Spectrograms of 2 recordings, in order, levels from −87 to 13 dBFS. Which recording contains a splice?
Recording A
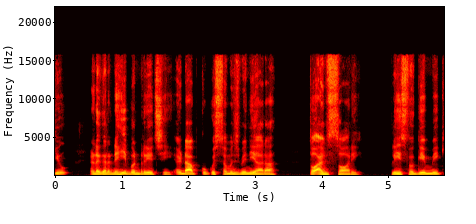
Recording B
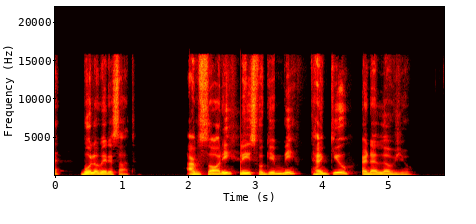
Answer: B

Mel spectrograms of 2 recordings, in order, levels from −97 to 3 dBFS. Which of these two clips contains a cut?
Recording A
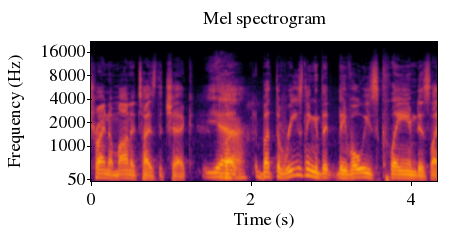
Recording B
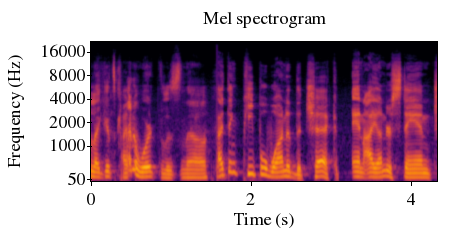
B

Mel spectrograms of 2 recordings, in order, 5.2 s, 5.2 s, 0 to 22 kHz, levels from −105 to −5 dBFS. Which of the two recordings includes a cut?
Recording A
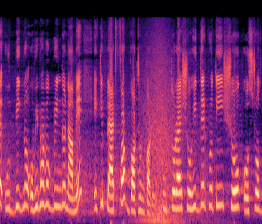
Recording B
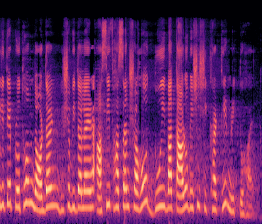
A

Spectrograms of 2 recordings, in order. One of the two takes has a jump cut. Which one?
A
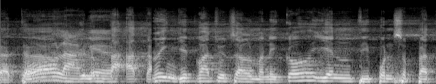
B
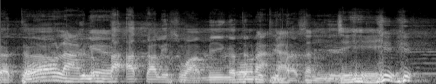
A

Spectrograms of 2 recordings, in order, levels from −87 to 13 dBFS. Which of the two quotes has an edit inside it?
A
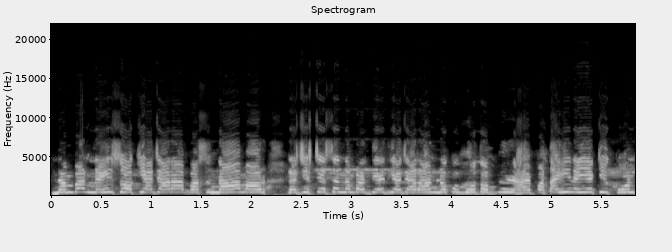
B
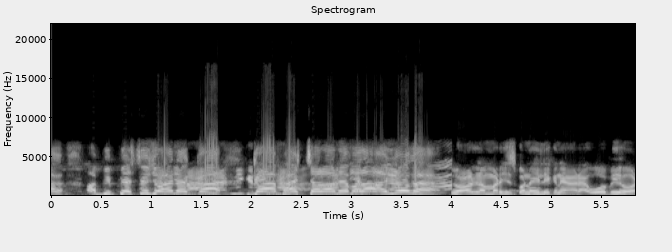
B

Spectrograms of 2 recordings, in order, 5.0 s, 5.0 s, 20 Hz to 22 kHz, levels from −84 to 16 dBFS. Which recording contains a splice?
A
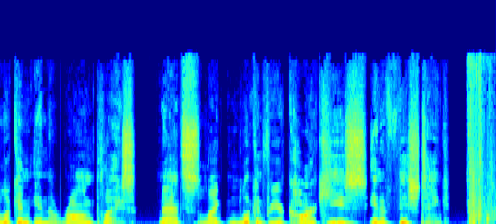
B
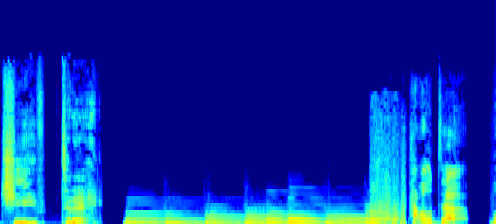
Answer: B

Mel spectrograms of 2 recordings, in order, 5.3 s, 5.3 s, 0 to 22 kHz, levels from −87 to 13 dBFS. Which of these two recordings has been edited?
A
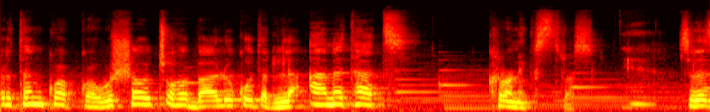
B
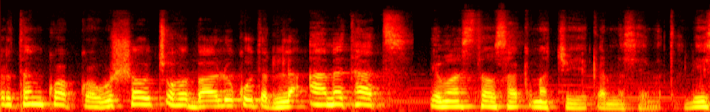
B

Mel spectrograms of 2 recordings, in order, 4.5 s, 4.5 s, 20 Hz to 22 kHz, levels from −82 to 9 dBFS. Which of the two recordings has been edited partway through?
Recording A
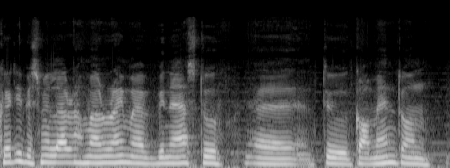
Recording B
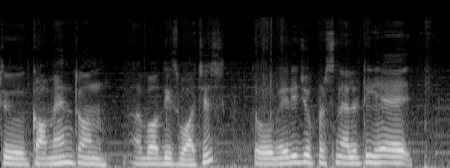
B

